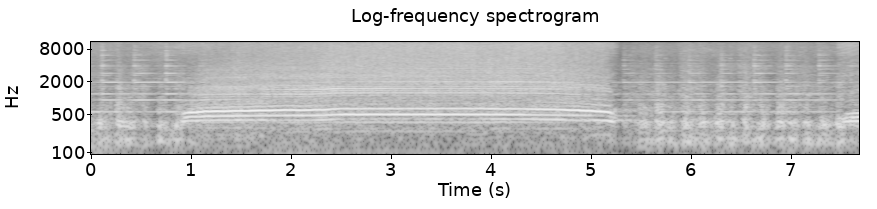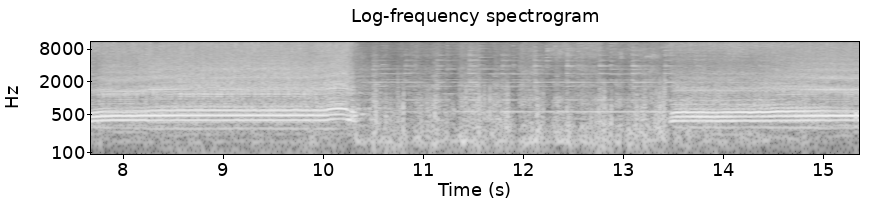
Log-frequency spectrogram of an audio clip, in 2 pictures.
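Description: A steam locomotive whistle blows in long, loud blasts.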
